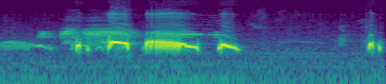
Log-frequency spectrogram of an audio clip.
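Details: Decoy spotted dove in 'giọng thổ' voice: a faint low coo, then a burst of strong, hoarse, falling coos packed close together, ending in a short isolated note after a pause.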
